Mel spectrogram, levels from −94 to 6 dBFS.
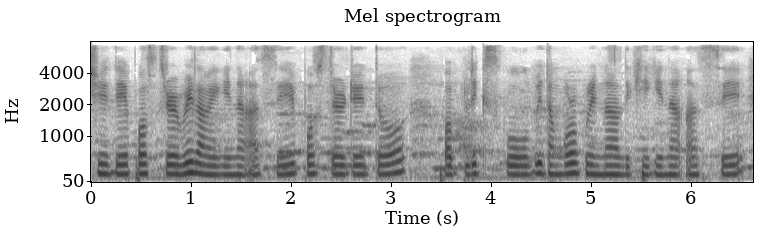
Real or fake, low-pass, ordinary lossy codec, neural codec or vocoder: real; 7.2 kHz; AAC, 32 kbps; none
